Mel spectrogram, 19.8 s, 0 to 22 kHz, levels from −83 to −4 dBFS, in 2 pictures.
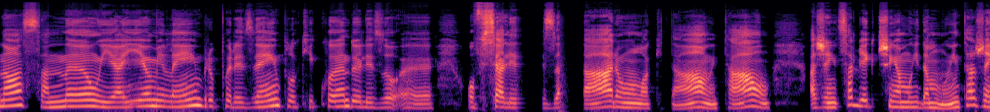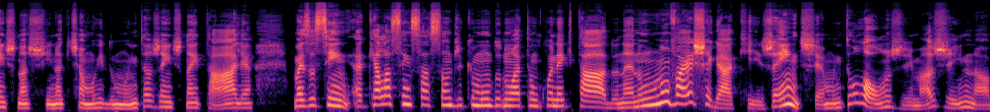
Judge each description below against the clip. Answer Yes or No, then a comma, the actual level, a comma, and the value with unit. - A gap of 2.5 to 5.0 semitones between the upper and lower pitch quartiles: No, wide, 5.4 semitones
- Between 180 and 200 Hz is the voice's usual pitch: Yes, medium, 185 Hz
